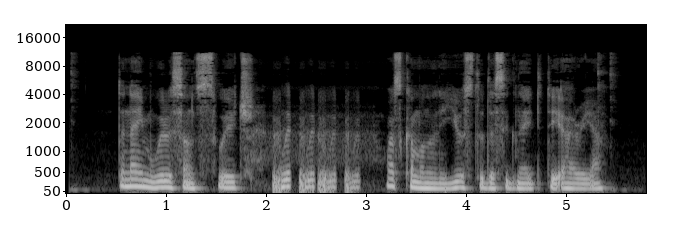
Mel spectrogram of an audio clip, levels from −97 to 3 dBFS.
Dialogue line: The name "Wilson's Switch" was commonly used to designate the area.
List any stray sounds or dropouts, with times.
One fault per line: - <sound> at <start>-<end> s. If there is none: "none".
- laugh at 2.1-3.0 s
